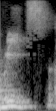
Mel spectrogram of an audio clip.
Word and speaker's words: REITs: Ich glaube, die Amerikaner sagen REITs, also REITs.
